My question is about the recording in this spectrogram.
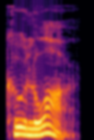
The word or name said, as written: couloir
